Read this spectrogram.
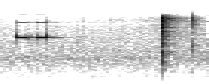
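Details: Nexus Gluco RX blood glucose meter on daily home fingerprick testing after hospital stay: two short high beeps, a pause, then a click as the meter counts down before showing the reading.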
